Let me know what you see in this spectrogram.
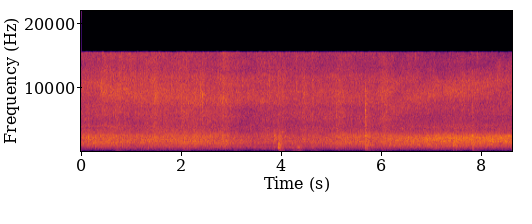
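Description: Chopped spinach sizzling steadily as it fries in a metal wok, stirred with a spatula, with two sharp knocks of the spatula on the pan about four and six seconds in.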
